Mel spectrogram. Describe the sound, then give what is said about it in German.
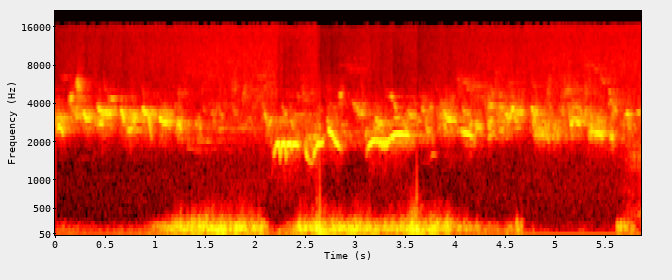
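A song thrush sings continuously, bright repeated phrases carrying over a steady low rumble of wind buffeting the microphone. “Nebenrolle, nee, zweite Hauptrolle ist die Singdrossel und dann verschiedene Akteure in den Nebenrollen. Und man hört es ein bisschen.”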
